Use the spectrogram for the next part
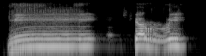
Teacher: nun sukun ketemu dengan sya itu ya hukumnya ikhfa. Dia dibaca dalam istilah bahasa Indonesianya namanya samar-samar ya. Min syarri.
